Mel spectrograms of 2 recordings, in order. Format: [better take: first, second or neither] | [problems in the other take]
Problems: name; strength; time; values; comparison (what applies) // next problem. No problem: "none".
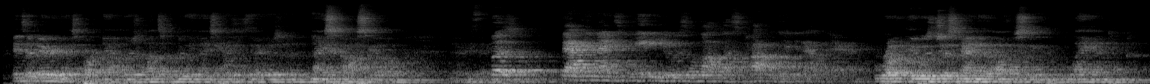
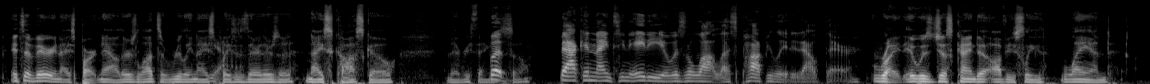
second | off-mic speech; far // room echo; strong; dies away in 1.4 s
